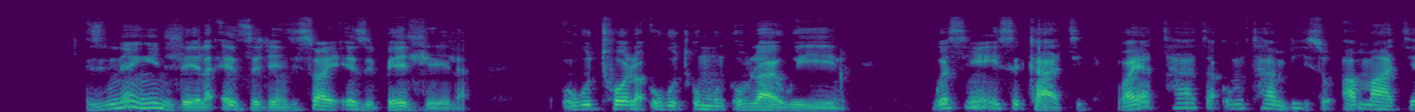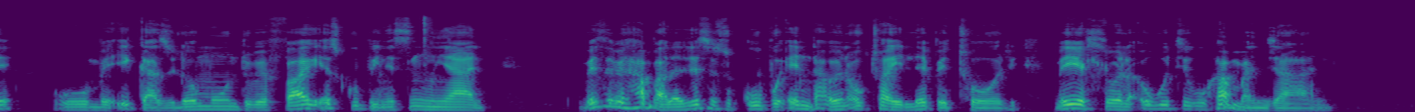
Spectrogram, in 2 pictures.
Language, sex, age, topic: North Ndebele, female, 36-49, health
